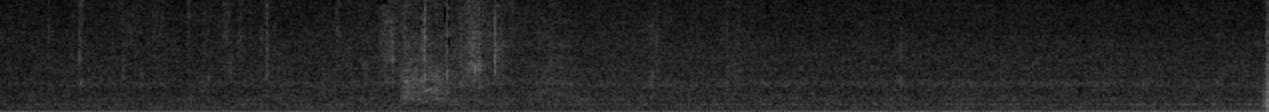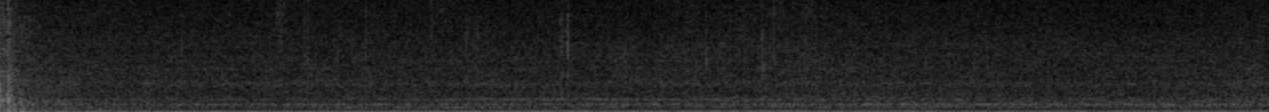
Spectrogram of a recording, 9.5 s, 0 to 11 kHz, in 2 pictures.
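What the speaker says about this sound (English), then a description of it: "Nice deep exhaust." A 2008 Ford Mustang Shelby GT engine and exhaust hum at a steady, deep idle, close by and continuous, with a brief sharper burst near the middle.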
